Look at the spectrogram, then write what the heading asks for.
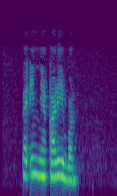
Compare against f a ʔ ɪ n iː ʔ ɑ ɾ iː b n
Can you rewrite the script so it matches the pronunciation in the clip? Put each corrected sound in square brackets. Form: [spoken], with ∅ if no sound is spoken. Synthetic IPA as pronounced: f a ʔ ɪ [nː] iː [q] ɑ ɾ iː b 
